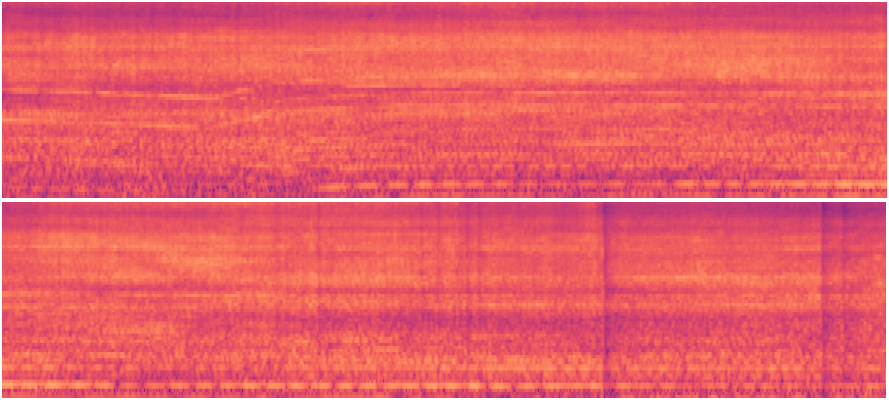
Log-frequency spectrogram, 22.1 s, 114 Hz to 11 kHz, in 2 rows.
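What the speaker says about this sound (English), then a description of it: "165118 is now departing to continue its journey to Wolverton Centre sidings" A GWR Class 165 diesel multiple unit, 165118, pulls away from Milton Keynes Central station with a steady droning engine note and low rumble that stays loud and continuous throughout, with no talking.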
